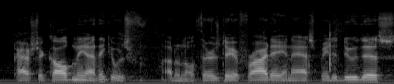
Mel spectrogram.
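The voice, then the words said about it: Northern American accent. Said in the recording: “my Yankee accent”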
